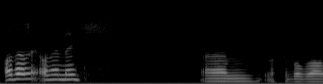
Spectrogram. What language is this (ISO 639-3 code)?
cym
